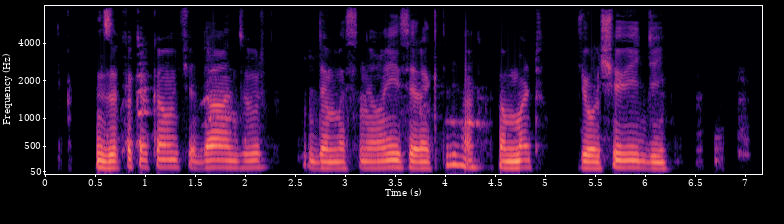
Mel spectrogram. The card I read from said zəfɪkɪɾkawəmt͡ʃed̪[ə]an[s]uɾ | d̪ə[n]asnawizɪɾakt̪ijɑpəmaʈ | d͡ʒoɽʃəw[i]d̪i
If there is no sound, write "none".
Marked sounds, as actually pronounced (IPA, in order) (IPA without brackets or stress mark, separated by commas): ɑ, z, m, i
